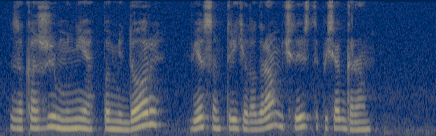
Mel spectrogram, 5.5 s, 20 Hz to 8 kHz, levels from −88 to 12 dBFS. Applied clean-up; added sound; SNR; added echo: none; none; none; none.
